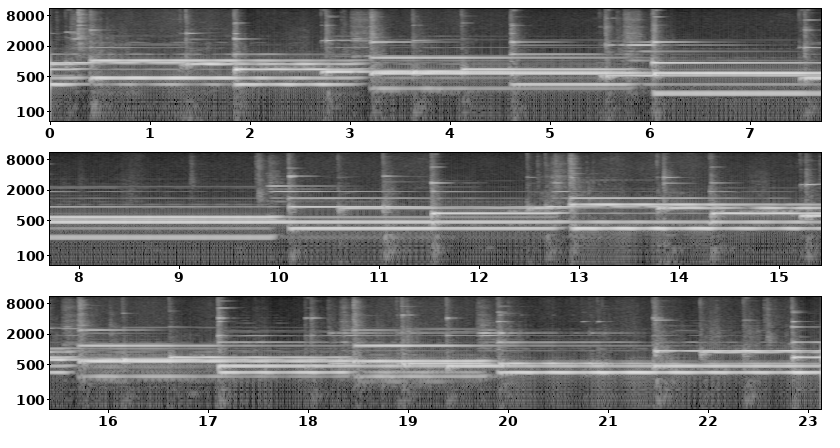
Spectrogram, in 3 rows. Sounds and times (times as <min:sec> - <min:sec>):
Inside, small room: 0:00.0 - 0:23.1
Vibraphone: 0:00.0 - 0:23.1.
